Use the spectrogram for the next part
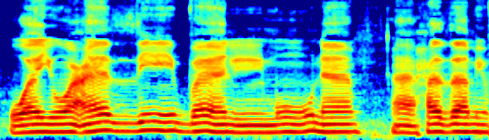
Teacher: Alif tak berbaris maka baca panjang dua harakat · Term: mad asli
